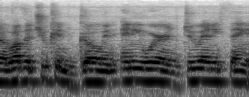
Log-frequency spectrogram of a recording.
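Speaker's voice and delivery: ordinary talk, nothing marked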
